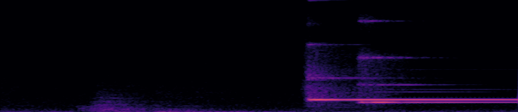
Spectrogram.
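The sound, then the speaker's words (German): A doorbell chimes with two bright, ringing tones in quick succession, the second note lingering and slowly fading, after a moment of soft, muffled background rustle. “Oh, jetzt klingelt hier.”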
